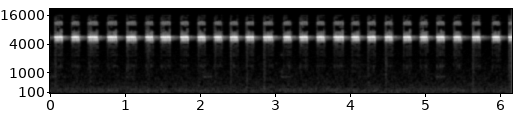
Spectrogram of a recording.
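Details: High, piercing chirps from a male cricket, typical of summer evenings, in a rapid regular pulse of about four per second with steady volume and a faint overtone, with no other sounds.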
